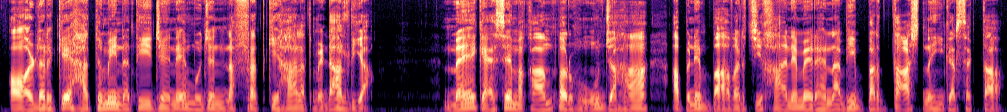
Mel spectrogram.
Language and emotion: Urdu, disgusted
